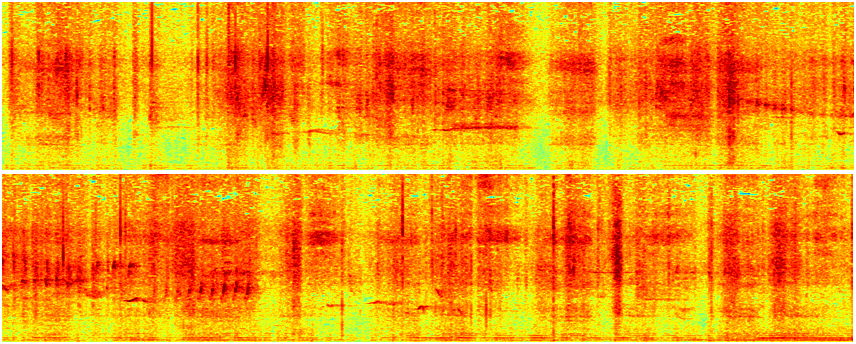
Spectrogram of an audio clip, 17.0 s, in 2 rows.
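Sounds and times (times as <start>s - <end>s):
birds chirping and trilling: 0.0s - 17.0s
low steady hum: 0.0s - 17.0s.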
